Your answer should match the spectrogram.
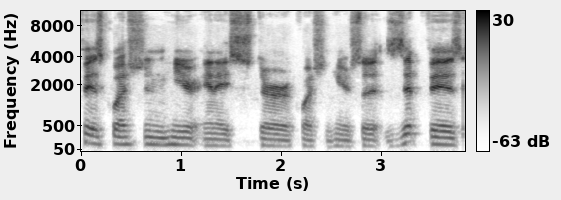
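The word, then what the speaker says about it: Stur: And then Stir, it's actually S-T-U-R is the way the brand is spelled, and it's just a stevia sweetened water enhancer.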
